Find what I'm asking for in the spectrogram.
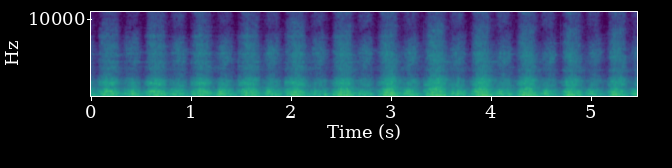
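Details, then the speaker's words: Japanese ryoba pull saw on a rip cut with the ripping teeth, two-handed, sawing slightly uphill: even rasping strokes, about two a second, smooth without catching, since the timber wants to be cut in the up direction. "You can hear that the timber wants to be cut in this up direction for a Japanese rip cut."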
